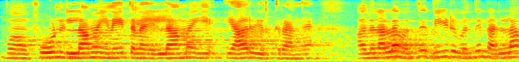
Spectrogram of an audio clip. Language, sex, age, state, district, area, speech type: Tamil, female, 30-45, Tamil Nadu, Perambalur, rural, spontaneous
